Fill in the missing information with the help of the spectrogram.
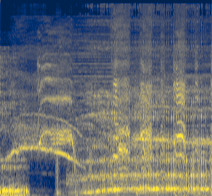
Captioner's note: growling; screaming; growling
